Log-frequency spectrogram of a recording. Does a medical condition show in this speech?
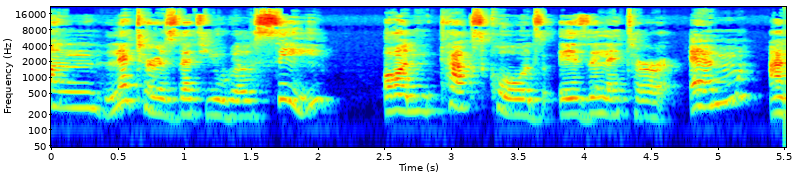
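No.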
